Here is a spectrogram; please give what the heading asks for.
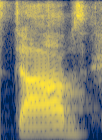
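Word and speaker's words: Doubs: just go with romeo most people say dubs i believe it's dobbs when i was on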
